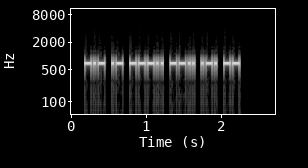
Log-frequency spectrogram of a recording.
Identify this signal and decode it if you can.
Morse code, heard as a keyed tone, about 50 wpm, 700 Hz. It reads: KA8ZRM
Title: Speed Racing - USA 2x3 Call Signs 40wpm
